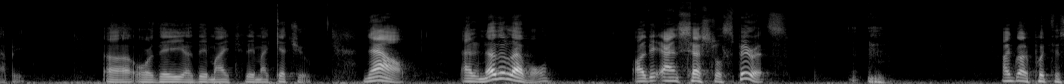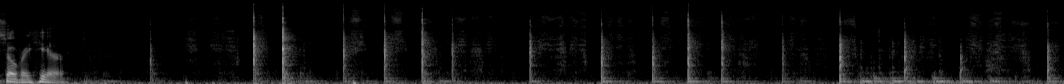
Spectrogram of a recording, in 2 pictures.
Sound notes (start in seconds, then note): 8.5 clears throat; 14.0 writing sounds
